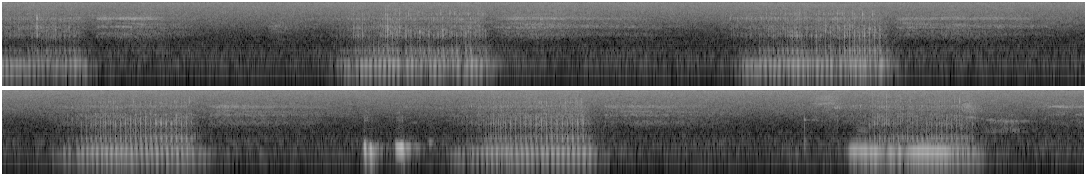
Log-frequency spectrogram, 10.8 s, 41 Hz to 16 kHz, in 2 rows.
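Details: Regular rumbling snores, about 30 a minute, each a low rattle on the breath with quiet pauses between, from a sleeping dog; snoring.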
